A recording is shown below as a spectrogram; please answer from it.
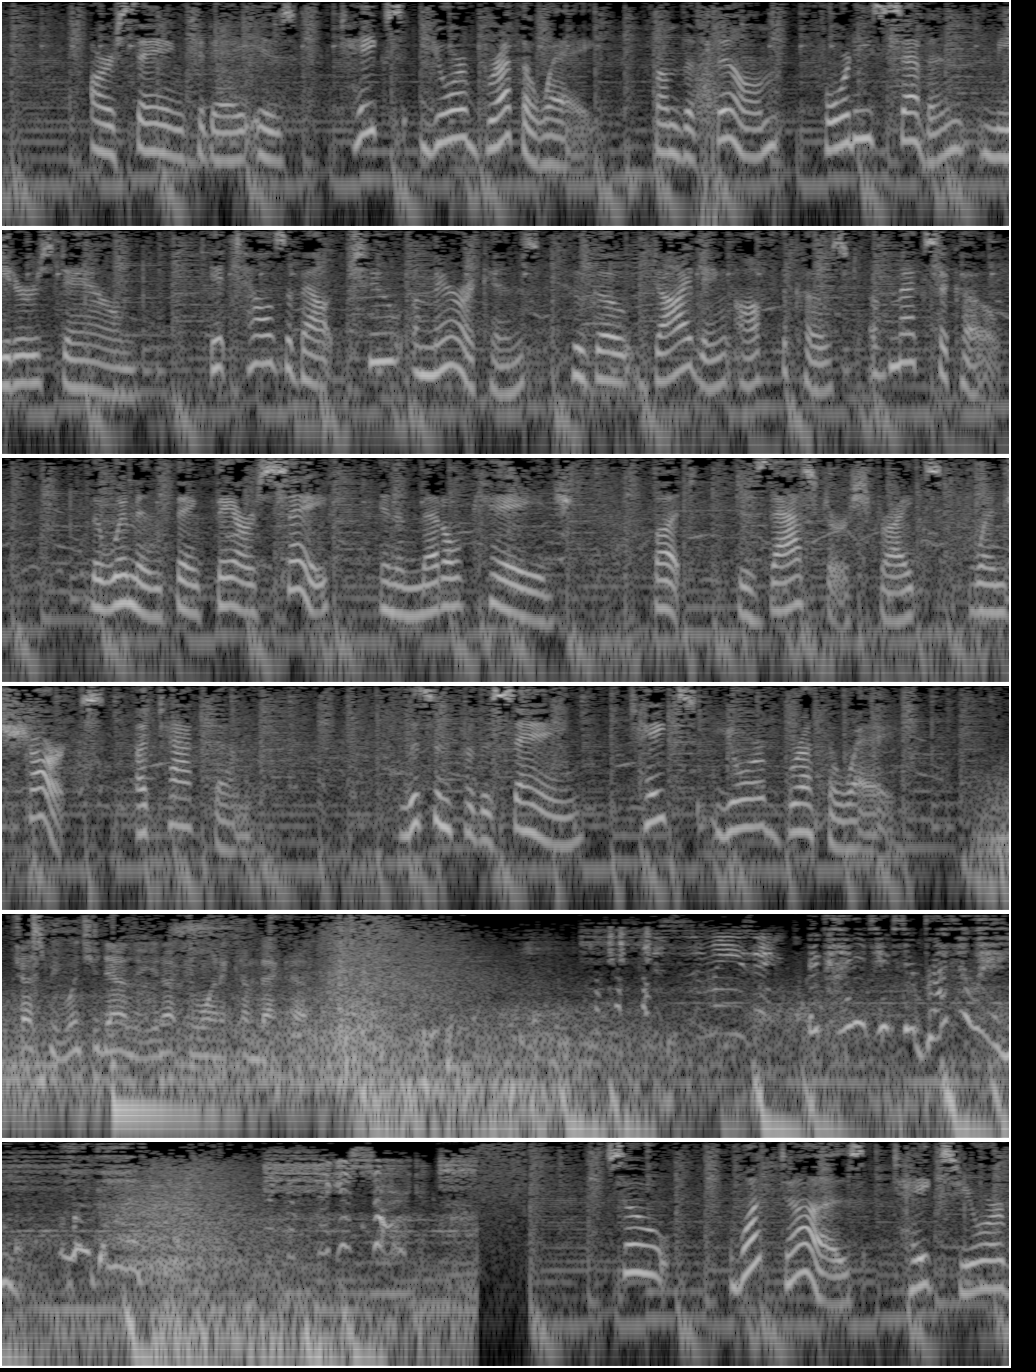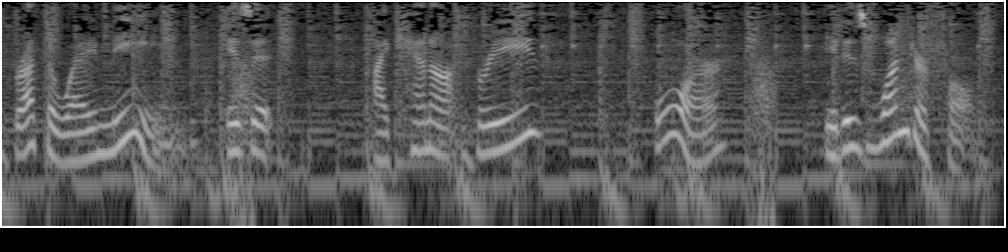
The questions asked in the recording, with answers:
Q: So what does takes your breath away mean? Is it, I cannot breathe? Or, it is wonderful?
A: Takes your breath away means it is wonderful.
